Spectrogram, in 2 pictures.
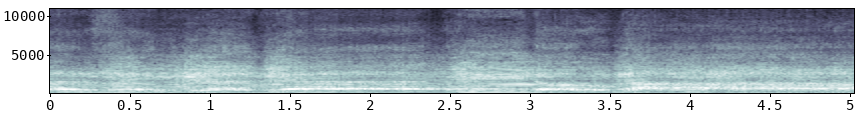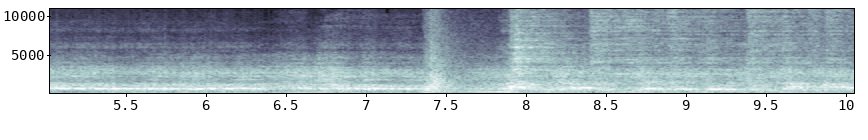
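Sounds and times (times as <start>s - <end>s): live rock band playing: 0.0s - 10.0s
sharp drum or cymbal hits: 7.4s - 10.0s.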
